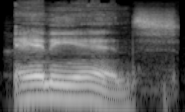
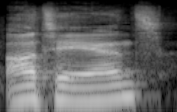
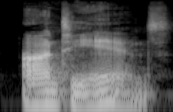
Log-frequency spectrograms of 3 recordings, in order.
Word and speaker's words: Auntie Anne's: I've heard some people called it Auntie Annie's, and I'm like, that's not right. There's no I in That's there.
